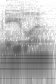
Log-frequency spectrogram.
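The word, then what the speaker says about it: Neilan: So it's the Weathered Shawl by Tiff Nellian. I think that's how you say her name. Nealon.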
